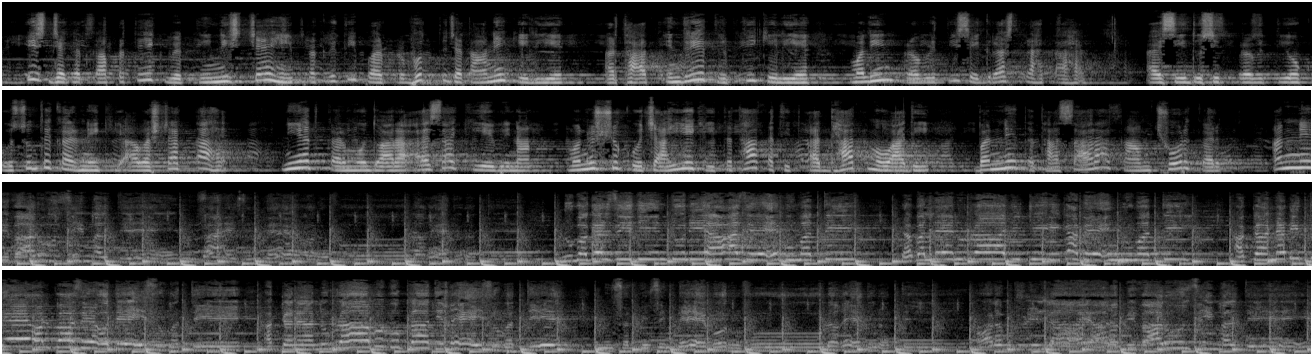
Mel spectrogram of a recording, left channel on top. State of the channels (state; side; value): different; both; correlation 0.00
